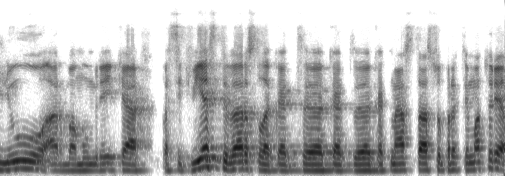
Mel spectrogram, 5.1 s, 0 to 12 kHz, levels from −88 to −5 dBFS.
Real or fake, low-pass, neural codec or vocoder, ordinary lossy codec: real; 7.2 kHz; none; Opus, 32 kbps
